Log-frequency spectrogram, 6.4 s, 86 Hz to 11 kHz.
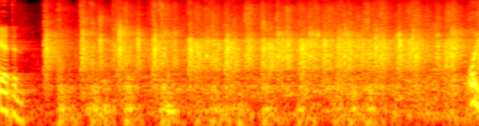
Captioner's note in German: Beifall CDU und BÜNDNIS 90/DIE GRÜNEN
